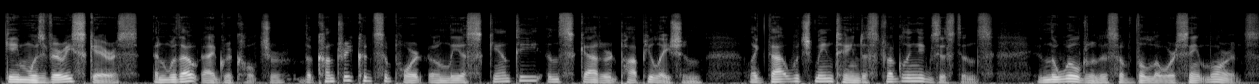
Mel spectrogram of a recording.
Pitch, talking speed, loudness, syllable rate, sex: 105 Hz, 150 wpm, -19 LUFS, 5.2 syllables/s, male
